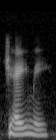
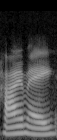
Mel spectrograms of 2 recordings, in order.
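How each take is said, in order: First: The name is said like English Jamie. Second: The name is said the Spanish way. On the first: This is how the name was wrongly assumed to be said. The speaker calls it wrong. "I thought his name was Jamie" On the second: This is how the character actually says the name. The speaker calls it right. "when he pronounced it Jaime"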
